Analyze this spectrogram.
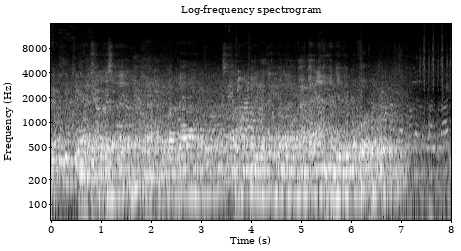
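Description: A crowd of men and women chants together.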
